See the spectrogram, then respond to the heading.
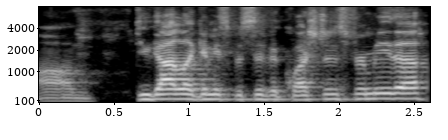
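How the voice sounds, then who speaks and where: With an unremarkable speaking voice, this man talks at a fairly quick pace and a fairly high pitch. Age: 30s. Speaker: fitness and dating coach. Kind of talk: casual chat. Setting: livestream.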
